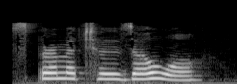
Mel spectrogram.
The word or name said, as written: spermatozoal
